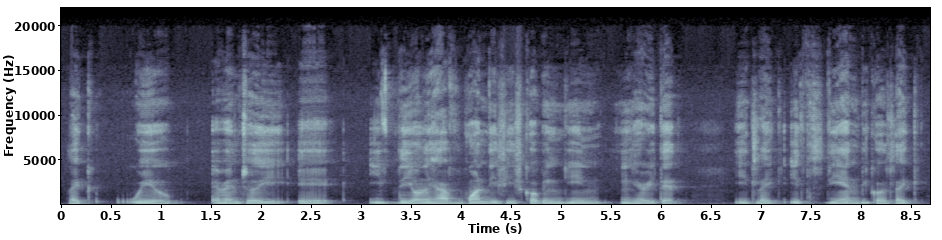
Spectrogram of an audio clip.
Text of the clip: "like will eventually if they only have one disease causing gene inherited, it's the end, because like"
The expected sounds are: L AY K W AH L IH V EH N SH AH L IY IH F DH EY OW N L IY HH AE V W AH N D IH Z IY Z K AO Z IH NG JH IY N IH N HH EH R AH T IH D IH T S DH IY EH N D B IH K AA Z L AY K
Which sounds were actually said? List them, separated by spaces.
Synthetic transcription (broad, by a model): L AY K W AH L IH V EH N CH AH L IY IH F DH EY OW N L IY HH AE V W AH N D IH S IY S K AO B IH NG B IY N IH N HH EH R AH T IH D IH T S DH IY EH N D B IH K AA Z L AY K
